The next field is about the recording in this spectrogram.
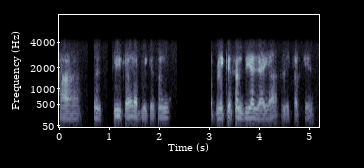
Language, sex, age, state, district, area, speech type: Hindi, male, 60+, Uttar Pradesh, Mau, rural, conversation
